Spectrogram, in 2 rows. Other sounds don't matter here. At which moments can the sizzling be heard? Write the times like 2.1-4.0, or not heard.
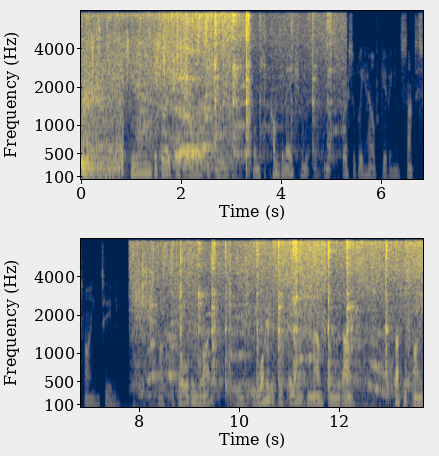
0.0-5.3, 7.8-13.6.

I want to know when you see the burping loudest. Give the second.
2 s.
